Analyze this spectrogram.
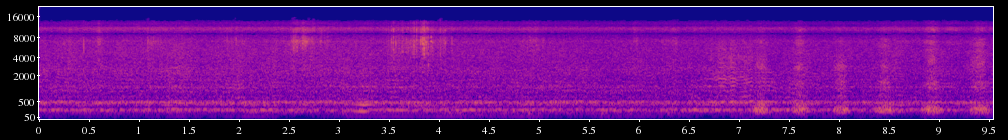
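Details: Honey bees at work among beehives in northern Kentucky on an unusually warm February day of 72 degrees; a dense, continuous hum grows louder and more uneven toward the end.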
